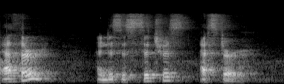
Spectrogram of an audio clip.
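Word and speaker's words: Aether: So the first one that is the honorable mention is a new fragrance line called ESTER, and this is Citrus Ester.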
